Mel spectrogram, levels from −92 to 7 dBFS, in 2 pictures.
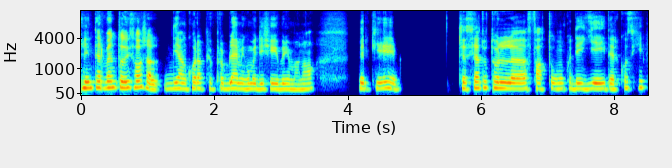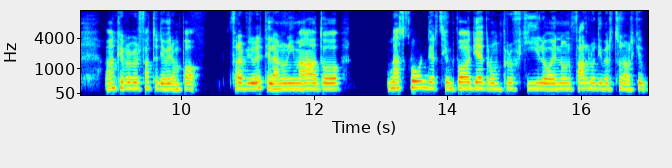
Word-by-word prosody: l'intervento 205 +1 +3
dei 200 +1 +5
social 205 -9 +2
dia 185 +2 -2
ancora 185 +2 -2
più 185 -1 -12
problemi, 180 +1 -1
come 170 0 -1
dicevi 170 0 -2
prima, 165 -1 -3
no? 165 +2 -6 0.6
Perché 185 0 -1 0.9
c'è 190 - -1
sia 195 +2 +1
tutto 205 0 -2
il 180 -2 +5
fatto 180 +1 -4
comunque 175 +1 -6
degli 175 +1 +1
hater 165 -2 -3
così, 205 +3 -8 0.4
anche 195 +4 -1
proprio 190 0 0
il 185 - -3
fatto 200 0 -5
di 175 - +1
avere 170 0 +2
un 165 - -4
po' 175 +1 -3 0.4
fra 185 -3 +2
virgolette 180 +2 +2
"l'anonimato" 175 +1 +3 0.7
nascondersi 195 0 +1
un 185 0 -4
po' 195 +1 +5
dietro 190 -1 +2
un 175 -1 -5
profilo 180 0 -2
e 170 - +2
non 180 0 -2
farlo 185 0 -2
di 180 0 -3
persona 175 +1 -4
perché 165 +2 -5
180 Hz, 155 wpm, -24 LUFS, 175-195 Hz, 0.9 s, dei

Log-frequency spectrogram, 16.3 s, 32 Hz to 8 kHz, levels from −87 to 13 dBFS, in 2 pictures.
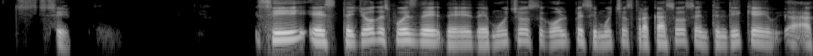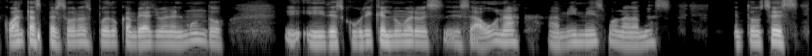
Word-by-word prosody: S - - -15
sí. - - -6 1.9
Sí, 160 +3 +7
este, 135 -2 +4
yo 145 +3 +4
después 150 -2 +2
de 135 -1 +6
de 120 -1 -1
de 115 0 -1
muchos 135 +2 -4
golpes 130 +2 -3
y - - +1
muchos 120 +2 -6
fracasos 125 +4 0
entendí 120 +2 -4
que 125 -3 +1 0.2
a 120 -1 -1
a - - -2
cuántas 135 +2 +3
personas 130 +2 -2
puedo 130 -1 -2
cambiar 120 -1 +1
yo 120 0 -4
en 120 - -2
el 115 0 -3
mundo, 130 -6 -5 0.6
y - - -5 0.2
y - - -4
descubrí 120 +2 -2
que 135 - +1
el 125 - +4
número 125 0 -1
es 120 -2 -5
es 115 -3 -8
a - - 0
una. 135 +4 -1 0.3
A 110 -2 -7
mí 120 +5 -7
mismo, 130 +1 -6
nada 110 -1 -3
más. 125 +4 -10 0.6
Entonces, 125 +2 +2
125 Hz, 155 wpm, -24 LUFS, 120-135 Hz, 1.9 s, Sí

